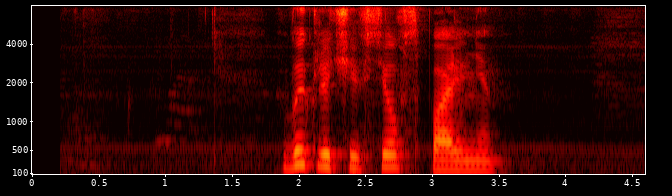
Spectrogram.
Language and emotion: Russian, neutral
